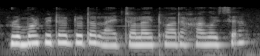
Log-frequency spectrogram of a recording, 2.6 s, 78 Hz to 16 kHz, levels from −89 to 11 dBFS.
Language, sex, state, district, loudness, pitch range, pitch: Assamese, female, Assam, Kamrup Metropolitan, -15 LUFS, 235-285 Hz, 255 Hz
